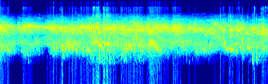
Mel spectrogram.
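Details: Swiftlet colony, many birds giving a steady, unbroken wash of high rattling, buzzy twitters and clicks at constant loudness throughout.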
